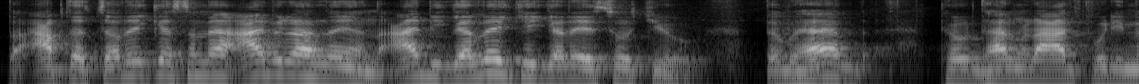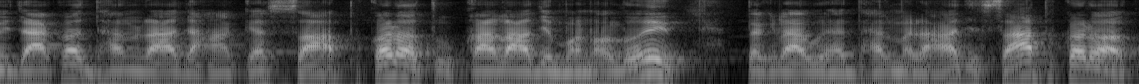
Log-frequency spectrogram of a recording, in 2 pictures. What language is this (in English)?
Maithili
